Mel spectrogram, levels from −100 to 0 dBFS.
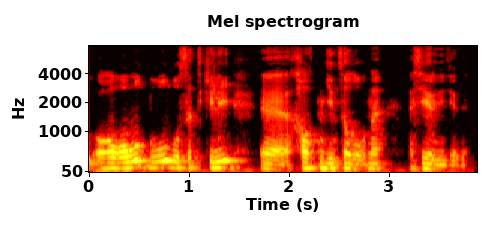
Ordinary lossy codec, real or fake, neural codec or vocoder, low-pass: none; real; none; none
